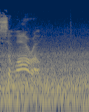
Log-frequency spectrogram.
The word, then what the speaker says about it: Saguaro: them cactuses they're called Saguaro s-s-a-g-u-a-r-o the GU sounds like a w so so yeah I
